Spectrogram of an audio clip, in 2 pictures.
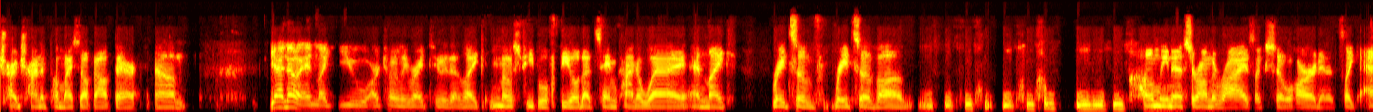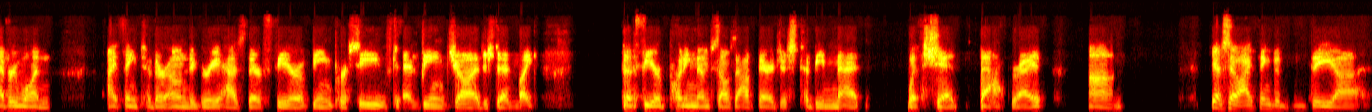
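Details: Young man who has stuttered since childhood, with a variable stutter, sometimes swapping words mid-sentence to avoid getting stuck; stuttering.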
